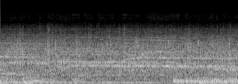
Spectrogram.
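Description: Audience cheering and shouting over the pageant's band music.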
